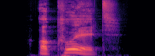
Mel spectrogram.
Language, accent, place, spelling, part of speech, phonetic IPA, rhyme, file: German, Germany, Berlin, okkult, adjective, [ɔˈkʊlt], -ʊlt, De-okkult.ogg
- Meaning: occult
